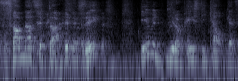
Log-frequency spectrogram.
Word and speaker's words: Somnath Sikdar: There's 2 syllables. Somnath, Sikdar.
